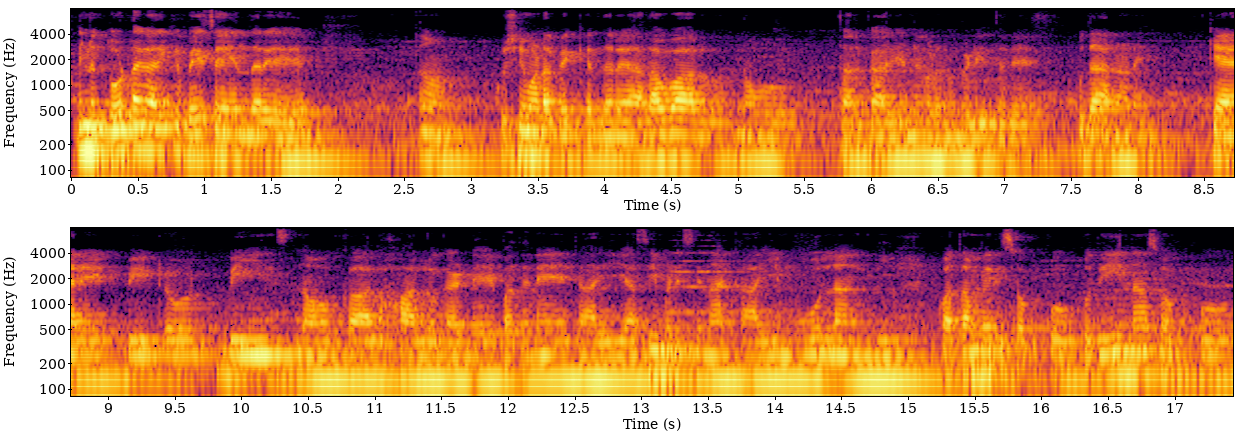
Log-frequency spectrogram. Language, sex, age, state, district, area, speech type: Kannada, male, 60+, Karnataka, Kolar, rural, spontaneous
